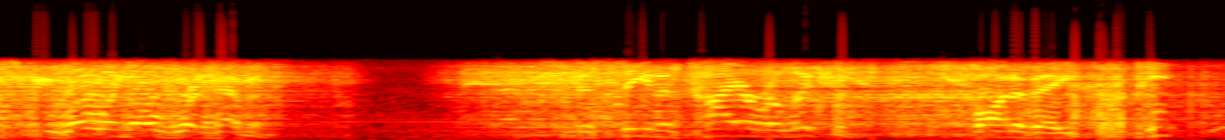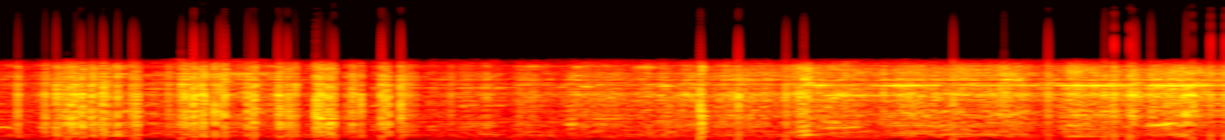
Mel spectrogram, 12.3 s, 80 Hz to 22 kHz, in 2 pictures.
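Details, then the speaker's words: 1951 Silvertone 5-tube radio after replacing capacitors, power cord and bad tubes, with a defective IF transformer still being repaired: a station comes in with steady music and voice, though the speaker sounds rough; normal reception. "okay we're getting some reception now"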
